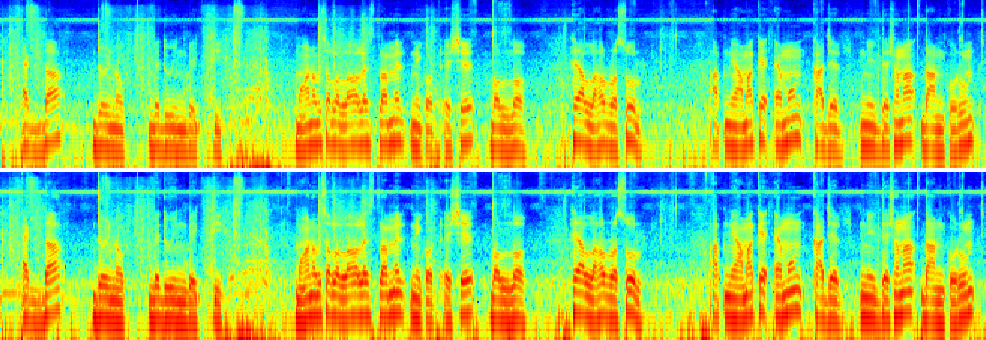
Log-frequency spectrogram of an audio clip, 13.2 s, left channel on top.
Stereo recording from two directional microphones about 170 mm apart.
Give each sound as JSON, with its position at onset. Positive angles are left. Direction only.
{"t": 0.0, "sound": "a sound", "side_deg": 0}
{"t": 0.5, "sound": "speech", "side_deg": -25}
{"t": 1.5, "sound": "speech", "side_deg": 0}
{"t": 2.0, "sound": "speech", "side_deg": -30}
{"t": 2.7, "sound": "a sound", "side_deg": 0}
{"t": 3.9, "sound": "speech", "side_deg": -25}
{"t": 6.5, "sound": "speech", "side_deg": 0}
{"t": 6.7, "sound": "speech", "side_deg": -20}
